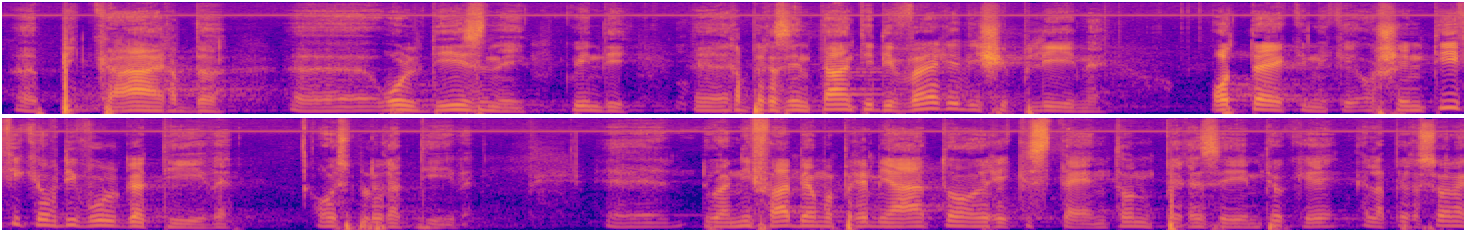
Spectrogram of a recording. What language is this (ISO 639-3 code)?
ita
